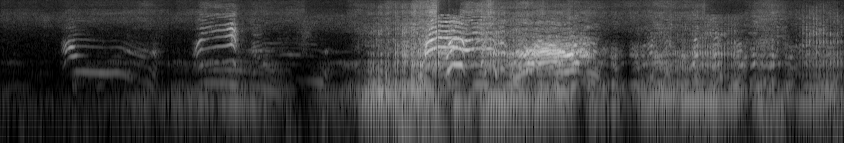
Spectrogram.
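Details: Hyenas refusing to share a zebra kill with lions: two rising, harmonic whooping calls, then a loud, harsh chorus of growls, squeals and rough roaring.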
